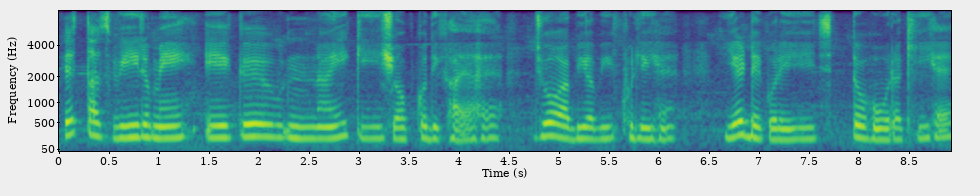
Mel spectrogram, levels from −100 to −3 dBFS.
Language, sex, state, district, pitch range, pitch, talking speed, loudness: Hindi, female, Rajasthan, Jaipur, 200-230 Hz, 215 Hz, 135 wpm, -20 LUFS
